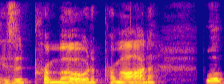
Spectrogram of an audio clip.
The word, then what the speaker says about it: Pramod: And that's when you added, am I pronouncing, is it Pramod? Well, Pramod Sadalage, yeah.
